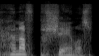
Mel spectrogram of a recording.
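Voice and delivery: ordinary talk, nothing marked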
